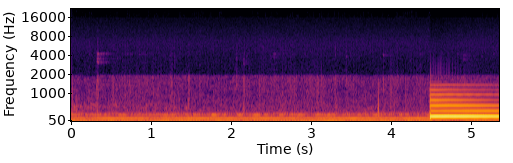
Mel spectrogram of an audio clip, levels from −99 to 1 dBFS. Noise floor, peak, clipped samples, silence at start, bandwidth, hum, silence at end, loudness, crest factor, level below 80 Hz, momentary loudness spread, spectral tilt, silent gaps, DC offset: -34 dBFS; -4 dBFS; under 0.1%; 0 s; 1.9 kHz; none; 0 s; -12 LUFS; 14 dB; -36 dBFS; 26 LU; -12.5 dB/octave; none; 0.7%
